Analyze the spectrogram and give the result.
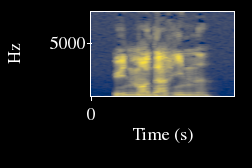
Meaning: mandarin orange
- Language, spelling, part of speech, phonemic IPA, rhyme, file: French, mandarine, noun, /mɑ̃.da.ʁin/, -in, Fr-mandarine.ogg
